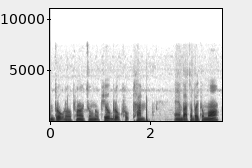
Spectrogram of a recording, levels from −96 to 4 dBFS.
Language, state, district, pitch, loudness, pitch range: Kokborok, Tripura, Dhalai, 110 Hz, -20 LUFS, 105-125 Hz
